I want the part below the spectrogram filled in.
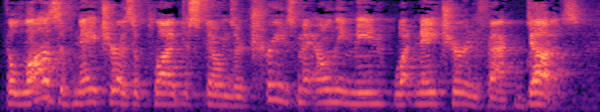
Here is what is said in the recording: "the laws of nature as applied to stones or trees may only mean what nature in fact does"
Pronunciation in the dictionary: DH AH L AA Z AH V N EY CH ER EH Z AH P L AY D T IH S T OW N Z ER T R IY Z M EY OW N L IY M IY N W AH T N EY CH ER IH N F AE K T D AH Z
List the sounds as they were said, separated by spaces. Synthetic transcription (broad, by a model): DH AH L AA Z AH V N EY CH ER Z AH P L AY D T IH S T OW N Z ER T R IY Z M EY OW N L IY M IY N W AH T N EY CH ER IH N F AE K T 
